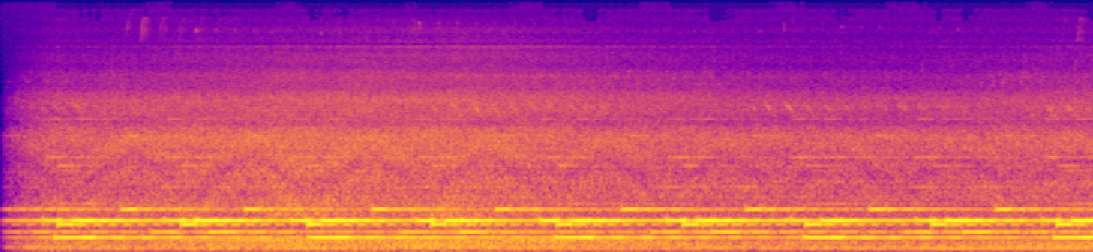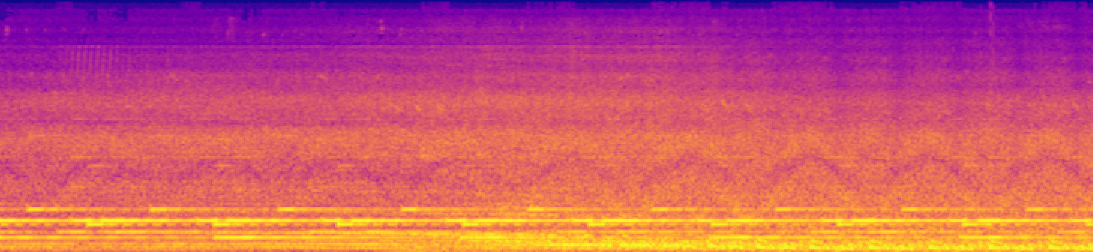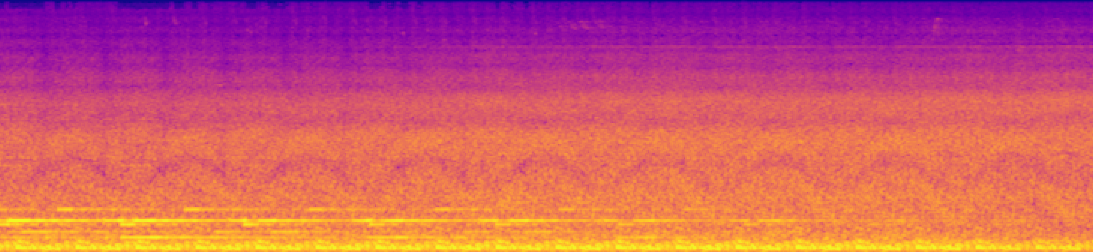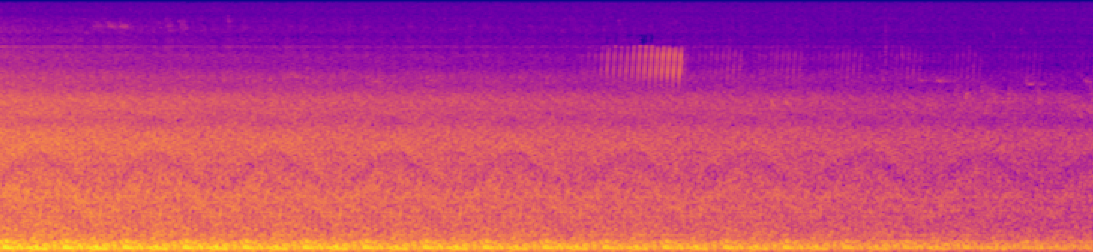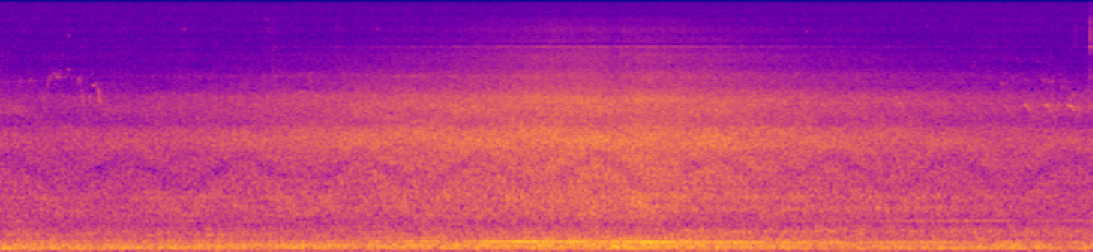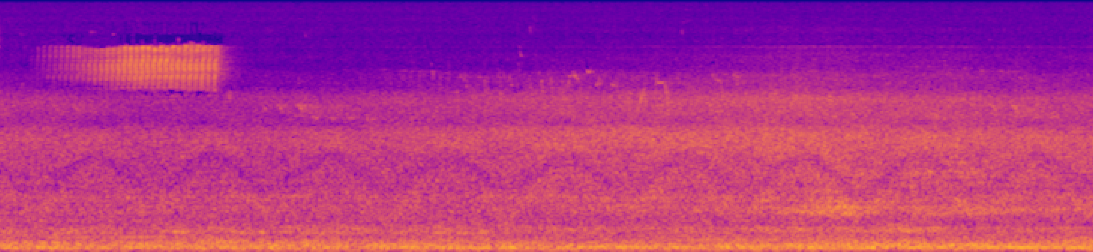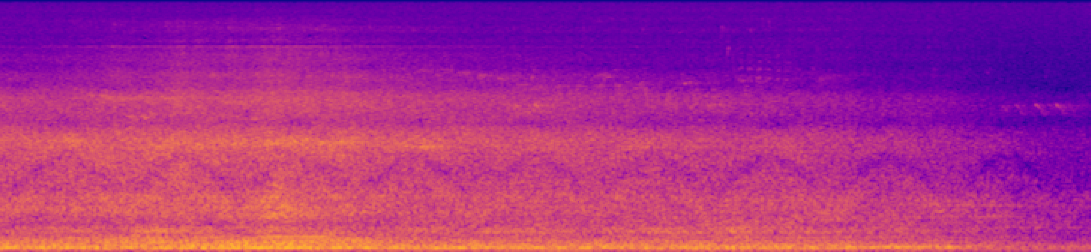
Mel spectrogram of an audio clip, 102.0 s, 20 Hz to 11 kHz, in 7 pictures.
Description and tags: I looped some notes from a church organ I had with a live loop pedal and a not so good radio shack mic. In the second input I recorded the street/cars outside my house with a 40 year old shure condenser mic. I think did some delay effects on the cars passing by.
outside, street, church, organ, delay, loop, cars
